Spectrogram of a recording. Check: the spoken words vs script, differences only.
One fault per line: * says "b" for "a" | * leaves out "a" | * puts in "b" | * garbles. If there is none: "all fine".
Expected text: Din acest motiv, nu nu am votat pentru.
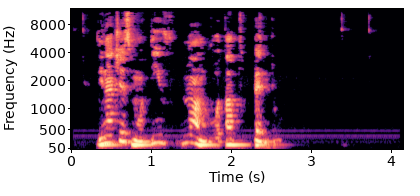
* leaves out "nu"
